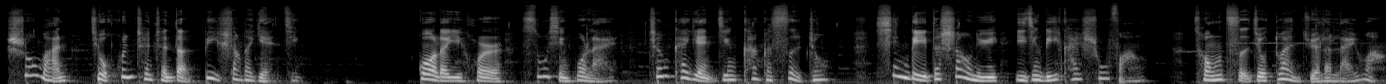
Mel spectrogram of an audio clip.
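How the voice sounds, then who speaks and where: A woman narrating a classic tale in an expressive, lively way. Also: medium pitch, unhurried, slightly rough. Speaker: storyteller. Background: faint music.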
